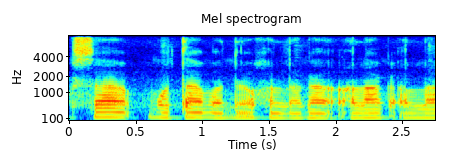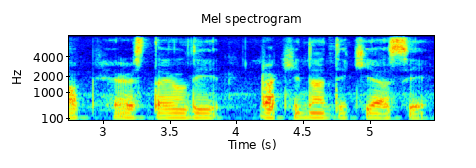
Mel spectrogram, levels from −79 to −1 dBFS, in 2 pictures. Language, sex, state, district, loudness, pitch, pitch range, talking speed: Nagamese, male, Nagaland, Dimapur, -18 LUFS, 110 Hz, 110-115 Hz, 155 wpm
